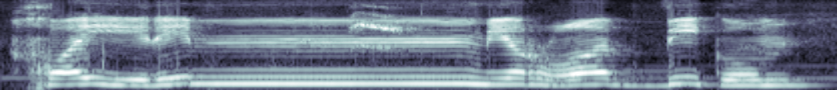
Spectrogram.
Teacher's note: پھر یہاں پہ ادغام بلا غنہ کا قاعدہ ہو رہا ہے، یعنی ملانا تو ہے لیکن غنے کے بغیر، کیونکہ نون ساکن کے بعد را آ گیا ہے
